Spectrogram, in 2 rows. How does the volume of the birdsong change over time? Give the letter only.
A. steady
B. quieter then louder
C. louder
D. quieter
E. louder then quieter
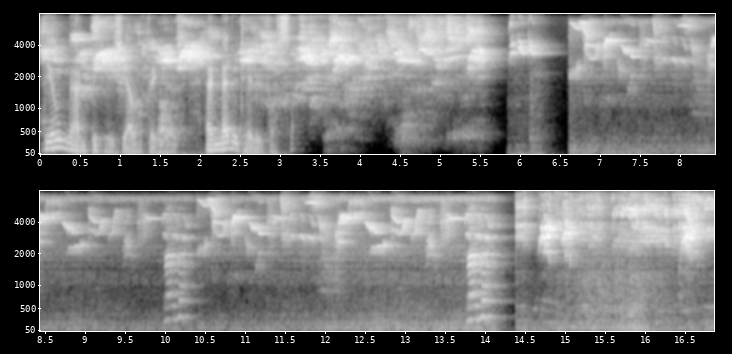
B.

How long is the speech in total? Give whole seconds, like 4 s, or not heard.
3 s.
